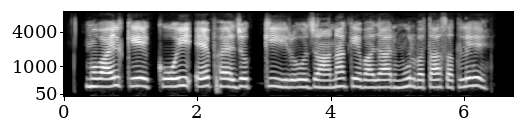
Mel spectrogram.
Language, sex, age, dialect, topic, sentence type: Magahi, female, 18-24, Central/Standard, agriculture, question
